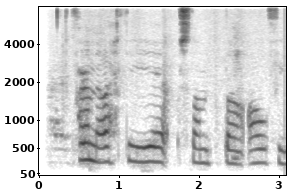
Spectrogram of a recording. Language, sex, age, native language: Icelandic, male, 10, Icelandic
